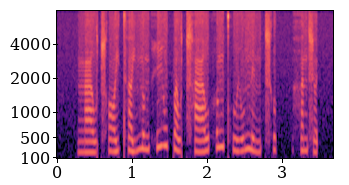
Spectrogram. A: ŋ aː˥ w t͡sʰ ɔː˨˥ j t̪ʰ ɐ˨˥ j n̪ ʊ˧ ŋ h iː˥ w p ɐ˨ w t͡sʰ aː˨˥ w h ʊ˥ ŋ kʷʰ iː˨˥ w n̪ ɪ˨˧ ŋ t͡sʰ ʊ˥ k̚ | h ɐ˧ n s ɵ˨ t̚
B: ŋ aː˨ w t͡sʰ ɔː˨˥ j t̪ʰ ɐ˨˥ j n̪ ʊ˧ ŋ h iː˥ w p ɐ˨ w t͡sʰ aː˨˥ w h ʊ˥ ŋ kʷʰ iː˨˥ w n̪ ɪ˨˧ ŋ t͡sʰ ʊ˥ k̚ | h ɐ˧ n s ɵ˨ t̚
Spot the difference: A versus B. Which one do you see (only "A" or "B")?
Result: B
